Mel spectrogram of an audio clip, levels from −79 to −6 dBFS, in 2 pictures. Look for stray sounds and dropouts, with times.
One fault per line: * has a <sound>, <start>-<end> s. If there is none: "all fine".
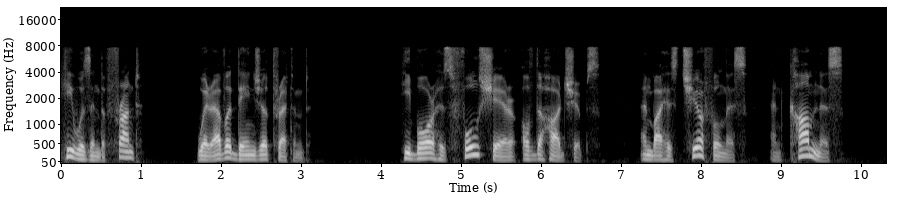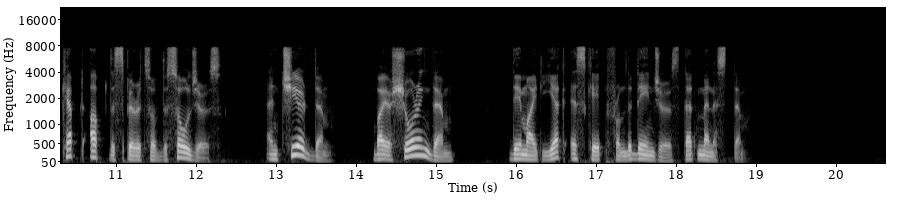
all fine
